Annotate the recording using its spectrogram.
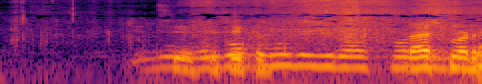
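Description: A person talking, starting just under a second in, after a quiet start with faint hiss.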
